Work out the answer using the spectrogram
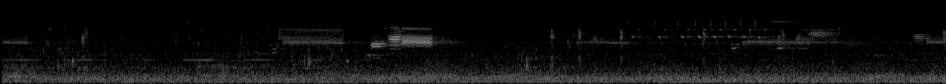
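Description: Songbirds calling from the marsh: several short high calls and trills, the loudest about four seconds in and a run of quick trilled notes near the end, over a steady low background noise.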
